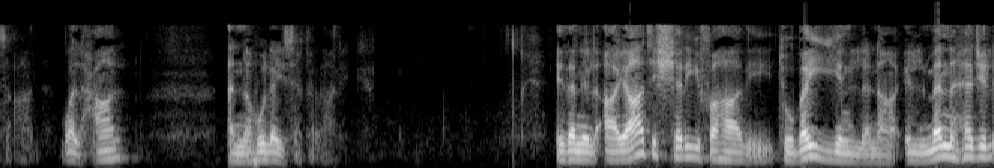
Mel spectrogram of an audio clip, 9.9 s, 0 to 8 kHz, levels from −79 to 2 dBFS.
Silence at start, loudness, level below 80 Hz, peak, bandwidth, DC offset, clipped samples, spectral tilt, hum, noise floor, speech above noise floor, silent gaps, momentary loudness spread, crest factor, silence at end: 0 s; -18 LUFS; -48 dBFS; 0 dBFS; 6.8 kHz; under 0.1%; under 0.1%; -8.5 dB/octave; none; -65 dBFS; 48 dB; none; 15 LU; 20 dB; 0 s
